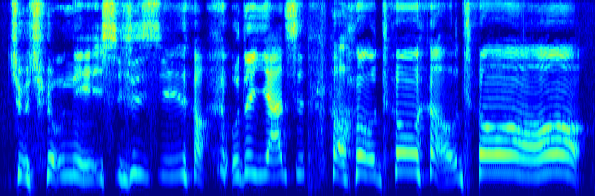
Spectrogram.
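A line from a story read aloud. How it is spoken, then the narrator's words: Sobbing. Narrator (Chinese): 他哭得眼泪鼻涕直流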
